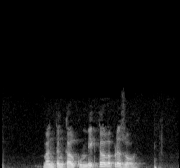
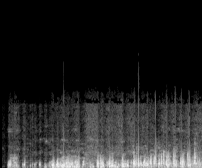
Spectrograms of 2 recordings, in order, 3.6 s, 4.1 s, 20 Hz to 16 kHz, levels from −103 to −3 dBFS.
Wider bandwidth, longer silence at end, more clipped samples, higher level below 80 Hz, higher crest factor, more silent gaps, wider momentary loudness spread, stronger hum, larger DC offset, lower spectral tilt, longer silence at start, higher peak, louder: second, 4.2 kHz vs 6 kHz; first, 0.45 s vs 0 s; neither; about the same, -50 dBFS vs -48 dBFS; about the same, 18 dB vs 14 dB; neither; first, 23 LU vs 12 LU; neither; neither; about the same, -11.5 dB/octave vs -11.5 dB/octave; first, 0.85 s vs 0.15 s; second, -4 dBFS vs 0 dBFS; second, -21 LUFS vs -15 LUFS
